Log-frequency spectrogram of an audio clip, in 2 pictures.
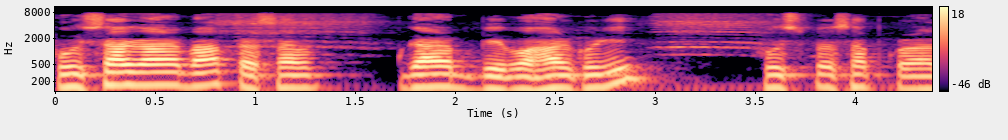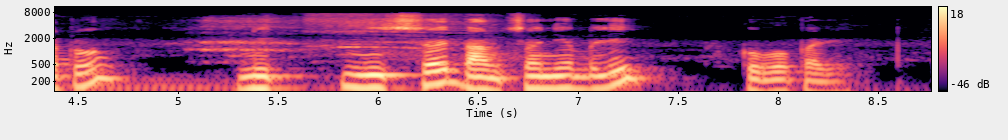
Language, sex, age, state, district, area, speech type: Assamese, male, 60+, Assam, Majuli, rural, spontaneous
